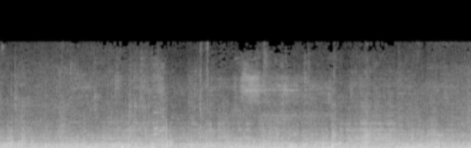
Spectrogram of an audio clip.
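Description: Heritage double-deck electric tram running past close by: a steady rumble of its wheels and running gear on the rails, with a faint steady whine in the first half.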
